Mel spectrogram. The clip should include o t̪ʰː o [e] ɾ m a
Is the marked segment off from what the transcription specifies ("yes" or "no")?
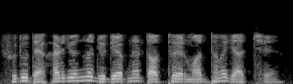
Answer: no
